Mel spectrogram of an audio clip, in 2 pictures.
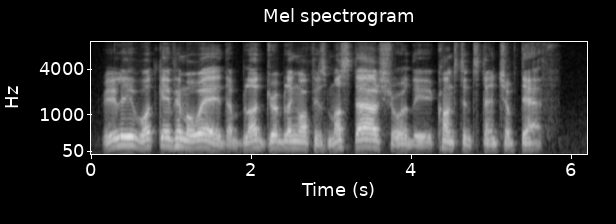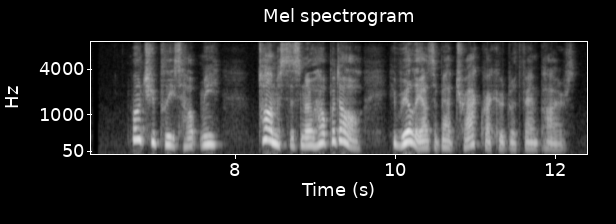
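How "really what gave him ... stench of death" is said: put-on dry, low, sarcastic old professor voice. The Professor answers the young woman who suspects Count Orlock, old vampire hunter professor voice. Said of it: "It's just that you look more like a mad scientist vampire hunter type. / [name]. / boring old man stuff".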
